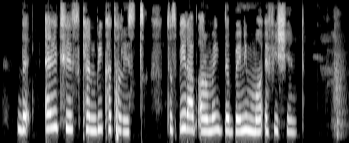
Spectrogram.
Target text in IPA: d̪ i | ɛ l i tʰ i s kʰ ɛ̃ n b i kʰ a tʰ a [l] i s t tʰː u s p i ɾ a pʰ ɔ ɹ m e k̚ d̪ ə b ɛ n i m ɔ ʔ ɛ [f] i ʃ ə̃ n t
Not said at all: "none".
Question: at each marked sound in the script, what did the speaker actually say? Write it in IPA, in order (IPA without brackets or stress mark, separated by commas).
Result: l, f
